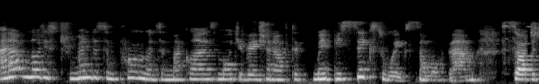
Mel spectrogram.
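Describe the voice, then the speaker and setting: In a Russian accent, a woman speaks with a high pitch and ordinary pitch variation. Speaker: vocational rehabilitation specialist. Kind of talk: webinar Q&A answer. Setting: online webinar.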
